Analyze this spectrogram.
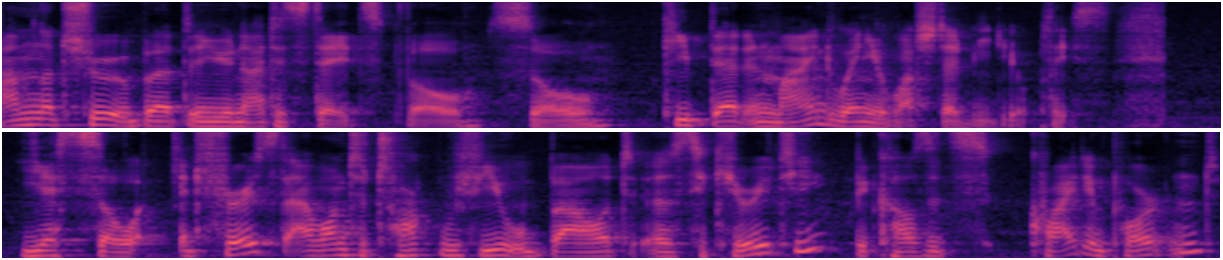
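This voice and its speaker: A man with a German accent speaks at a moderate pace, his pitch medium and its variation ordinary. Vocal fry runs through his voice. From Germany. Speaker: DIY video creator. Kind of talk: tutorial. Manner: hesitant, with fillers.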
